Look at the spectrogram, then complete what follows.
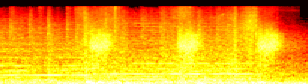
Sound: slaps landing

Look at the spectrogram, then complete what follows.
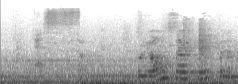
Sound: woman on the speaker in English

